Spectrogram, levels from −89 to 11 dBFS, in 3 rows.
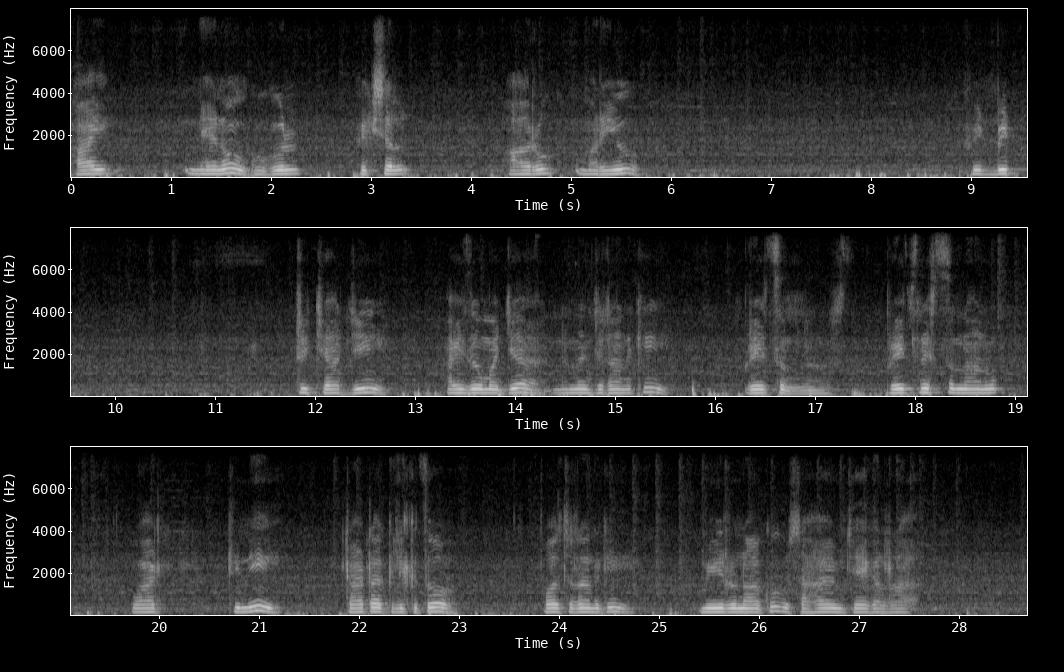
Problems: constant background noise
